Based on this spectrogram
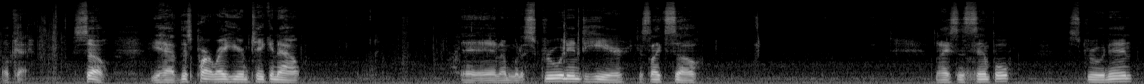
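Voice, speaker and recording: An American man in his forties reviews a product casually, his nose stuffed up from a cold. His mid-range voice is mellow and a little slow, with long pauses, and he rambles, self-corrects, and cracks jokes along the way.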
